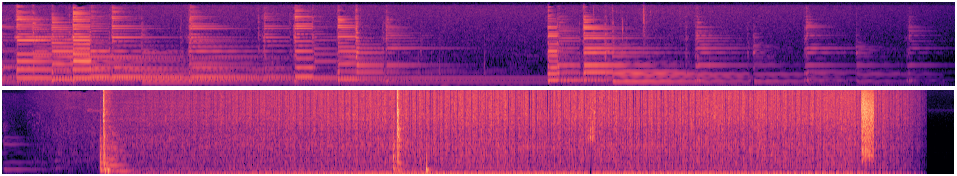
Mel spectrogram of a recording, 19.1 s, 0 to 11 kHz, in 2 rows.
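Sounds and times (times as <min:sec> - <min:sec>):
tv static hiss: 0:09.9 - 0:18.8
glitchy crackles: 0:10.1 - 0:18.8
loud click: 0:10.5 - 0:11.1, 0:13.3 - 0:13.9
acoustic guitar notes: 0:10.5 - 0:12.2
low electrical hum: 0:10.5 - 0:18.7.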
